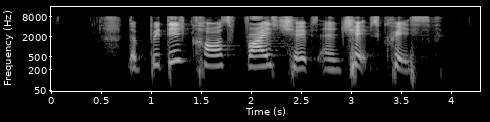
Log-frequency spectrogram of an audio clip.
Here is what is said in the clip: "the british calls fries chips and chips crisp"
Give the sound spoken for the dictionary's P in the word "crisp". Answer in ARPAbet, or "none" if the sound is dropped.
none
